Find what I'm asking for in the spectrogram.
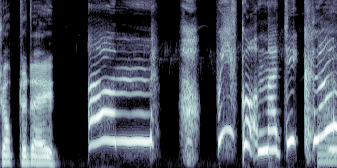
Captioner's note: gasps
